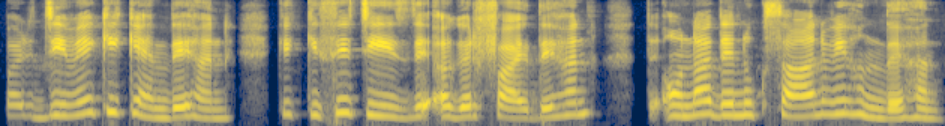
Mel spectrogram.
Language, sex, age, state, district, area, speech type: Punjabi, female, 18-30, Punjab, Jalandhar, urban, spontaneous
